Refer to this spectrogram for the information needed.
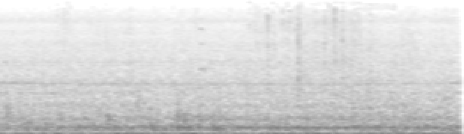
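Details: Steady low rumble of an idling vehicle engine, with no animal calls.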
